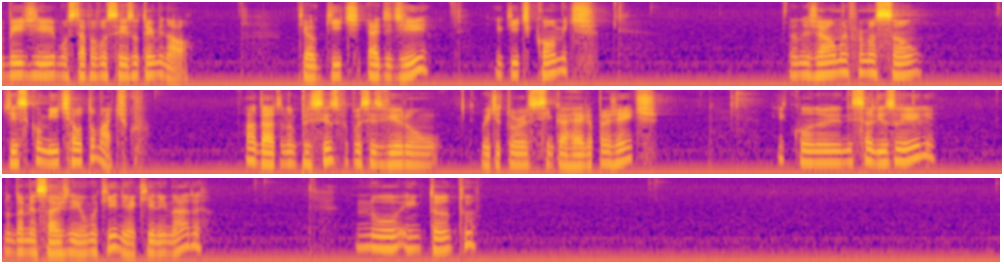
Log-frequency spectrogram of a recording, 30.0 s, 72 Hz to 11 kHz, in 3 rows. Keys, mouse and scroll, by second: 6.5-8.6 drag, 11.4-12.6 drag, 17.4 F5, 22.5 click, 24.6 click, 26.6 click.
